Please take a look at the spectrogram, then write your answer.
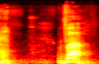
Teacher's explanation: दंत प्लस ओष से वायु स्पर्श करके जा रही है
